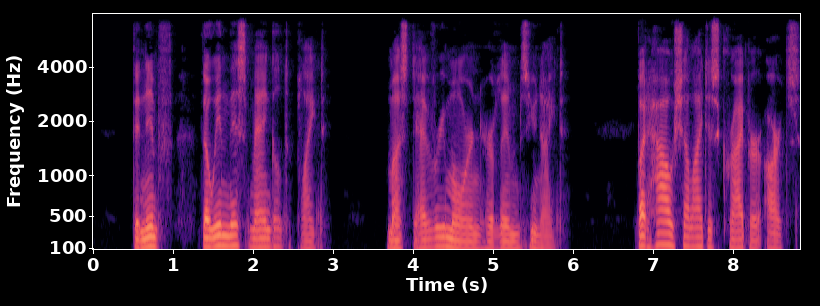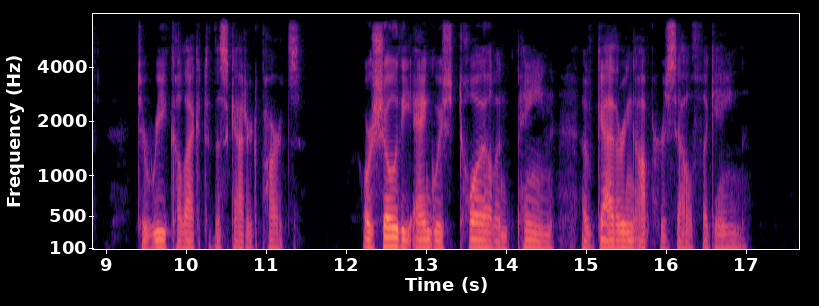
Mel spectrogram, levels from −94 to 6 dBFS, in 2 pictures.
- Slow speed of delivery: Yes, slow, 130 wpm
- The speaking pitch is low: Yes, low, 100 Hz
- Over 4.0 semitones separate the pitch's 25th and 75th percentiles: No, average, 2.8 semitones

